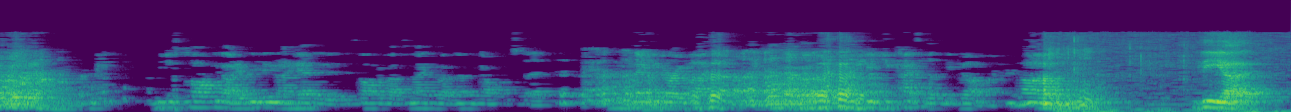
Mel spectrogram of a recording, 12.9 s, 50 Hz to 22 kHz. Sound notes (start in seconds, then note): 7.1 chuckles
